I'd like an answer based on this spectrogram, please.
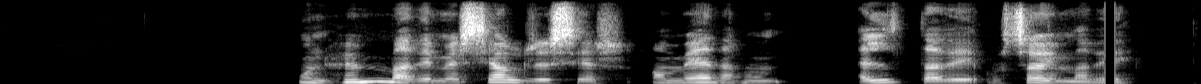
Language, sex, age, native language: Icelandic, female, 50-59, Icelandic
